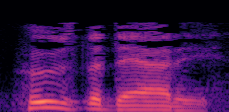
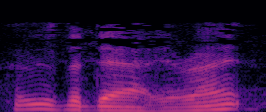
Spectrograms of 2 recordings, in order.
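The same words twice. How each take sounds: First: Said in the usual way. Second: A low, hushed repeat of the headline; quiet aside. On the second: Retold or imitated.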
